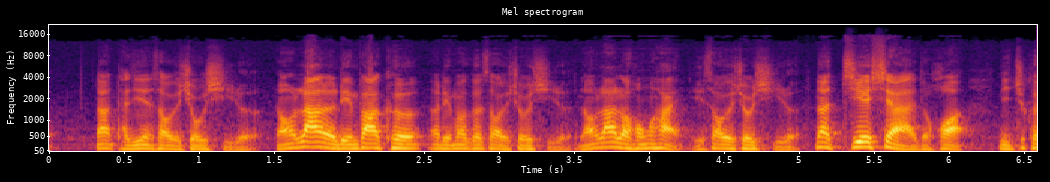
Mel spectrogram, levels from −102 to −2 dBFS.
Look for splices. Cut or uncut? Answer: cut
